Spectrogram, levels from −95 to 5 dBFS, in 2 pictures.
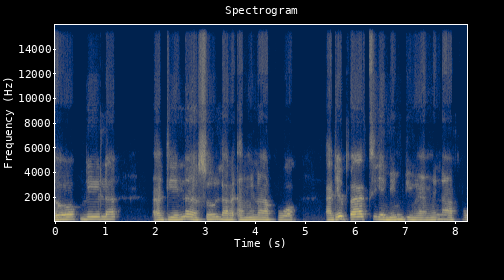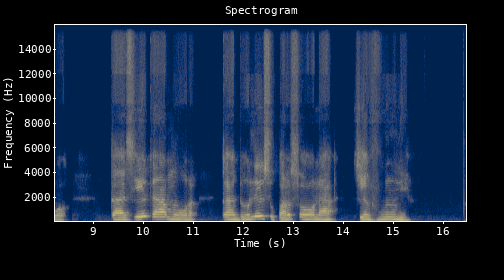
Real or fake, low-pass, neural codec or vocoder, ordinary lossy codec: fake; 14.4 kHz; codec, 32 kHz, 1.9 kbps, SNAC; Opus, 16 kbps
